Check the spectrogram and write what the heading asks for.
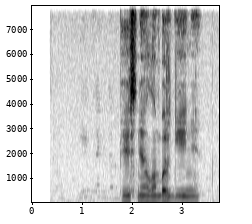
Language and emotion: Russian, neutral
